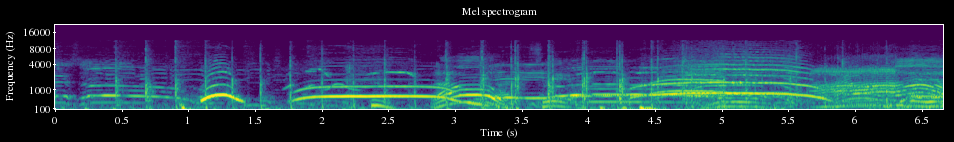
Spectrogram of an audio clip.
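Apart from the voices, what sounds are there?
audience applause and cheering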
